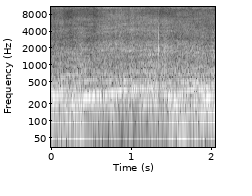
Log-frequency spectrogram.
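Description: Steady low background noise of a boxing arena with a seated crowd, with no distinct events.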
